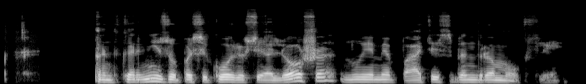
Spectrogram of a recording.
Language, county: Lithuanian, Šiauliai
